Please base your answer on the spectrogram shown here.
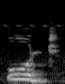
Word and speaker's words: would: তবে একটা বিষয় দেখো, এটা কিন্তু উল্ড হবে না, উচ্চারণ ভুল করা যাবে না, এটা হচ্ছে সিম্পলি উড।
